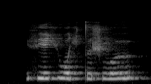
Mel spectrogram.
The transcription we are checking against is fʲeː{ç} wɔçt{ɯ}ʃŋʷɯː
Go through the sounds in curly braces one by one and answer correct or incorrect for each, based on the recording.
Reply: correct, correct

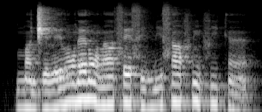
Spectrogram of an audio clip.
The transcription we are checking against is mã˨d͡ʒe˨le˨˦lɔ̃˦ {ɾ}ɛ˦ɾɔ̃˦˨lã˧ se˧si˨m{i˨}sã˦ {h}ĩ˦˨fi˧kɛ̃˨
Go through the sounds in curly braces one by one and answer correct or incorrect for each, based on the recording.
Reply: correct, incorrect: i˨˦, incorrect: f

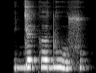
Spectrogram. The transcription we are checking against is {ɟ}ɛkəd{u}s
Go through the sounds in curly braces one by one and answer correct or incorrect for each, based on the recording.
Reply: correct, correct

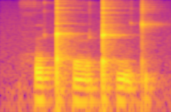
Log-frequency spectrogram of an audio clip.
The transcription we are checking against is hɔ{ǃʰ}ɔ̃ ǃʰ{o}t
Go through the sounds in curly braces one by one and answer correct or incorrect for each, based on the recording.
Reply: correct, incorrect: u

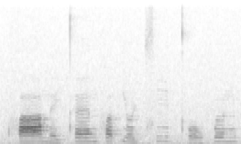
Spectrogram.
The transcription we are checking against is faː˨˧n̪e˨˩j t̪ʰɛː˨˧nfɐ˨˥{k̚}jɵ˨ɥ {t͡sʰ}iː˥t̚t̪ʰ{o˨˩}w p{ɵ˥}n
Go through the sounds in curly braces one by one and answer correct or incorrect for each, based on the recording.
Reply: correct, correct, correct, correct

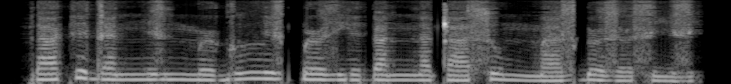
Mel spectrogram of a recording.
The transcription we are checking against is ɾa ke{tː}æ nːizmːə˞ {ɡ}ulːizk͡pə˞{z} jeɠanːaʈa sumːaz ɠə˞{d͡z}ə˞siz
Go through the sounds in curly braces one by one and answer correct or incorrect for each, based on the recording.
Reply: incorrect: d, correct, correct, incorrect: z

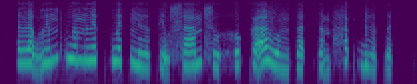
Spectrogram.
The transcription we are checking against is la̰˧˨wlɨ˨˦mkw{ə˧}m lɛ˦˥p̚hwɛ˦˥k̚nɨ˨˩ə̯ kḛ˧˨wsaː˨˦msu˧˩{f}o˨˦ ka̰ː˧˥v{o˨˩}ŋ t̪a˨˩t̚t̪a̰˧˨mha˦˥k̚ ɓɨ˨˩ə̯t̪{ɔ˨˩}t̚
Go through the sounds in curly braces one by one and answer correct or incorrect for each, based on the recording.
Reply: correct, incorrect: h, correct, incorrect: ə˨˩

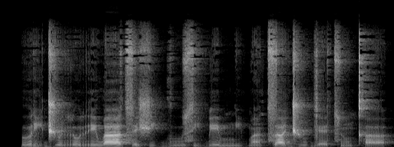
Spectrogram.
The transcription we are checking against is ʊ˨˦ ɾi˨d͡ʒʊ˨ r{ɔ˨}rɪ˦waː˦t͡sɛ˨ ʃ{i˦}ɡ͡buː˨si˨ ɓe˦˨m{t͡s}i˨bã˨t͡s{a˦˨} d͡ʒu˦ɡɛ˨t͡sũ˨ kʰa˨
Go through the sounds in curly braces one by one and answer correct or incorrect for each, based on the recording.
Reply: incorrect: o˨, correct, incorrect: n, incorrect: a˦

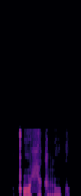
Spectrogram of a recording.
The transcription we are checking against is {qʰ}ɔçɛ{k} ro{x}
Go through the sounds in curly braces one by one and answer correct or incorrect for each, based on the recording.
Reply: incorrect: qʼ, correct, incorrect: k

